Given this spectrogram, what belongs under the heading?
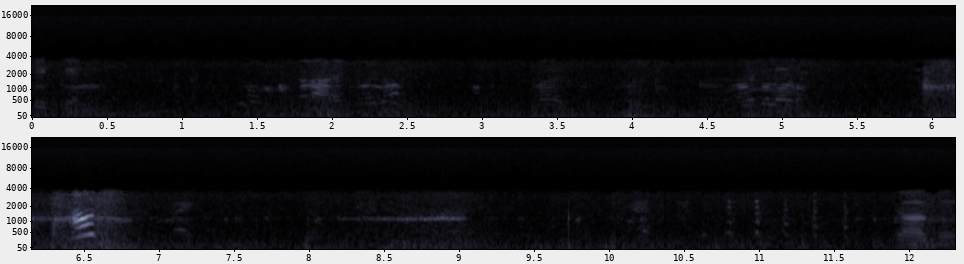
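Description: Chickens cluck in short bursts close by on an ostrich farm, with one louder squawk midway, over a quiet background of faint voices and farmyard noise.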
